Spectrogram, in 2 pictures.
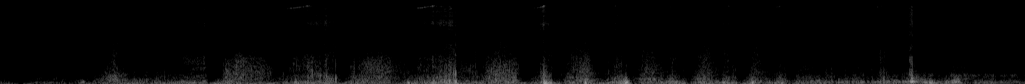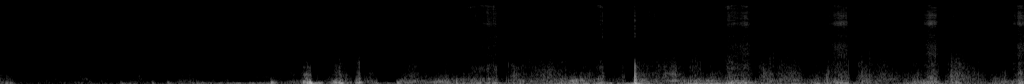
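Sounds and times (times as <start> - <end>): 
sponge scratched, brushed and squished: 1.0 - 9.6, 13.6 - 20.4.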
